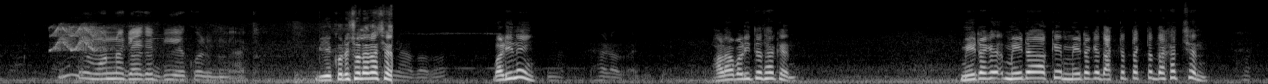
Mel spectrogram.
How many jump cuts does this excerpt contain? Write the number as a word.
one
